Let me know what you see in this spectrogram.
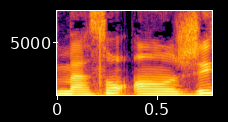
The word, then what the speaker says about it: Masson-Angers: Si, je ne sais pas si c'est Masson-Angers, si je le prononce bien.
